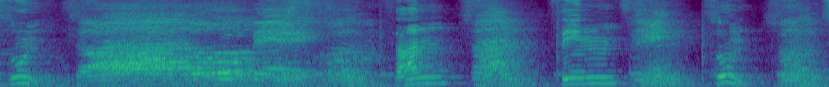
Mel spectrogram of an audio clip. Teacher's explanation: سیٹی آئی ہے, باریک پڑھا ہے میں نے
